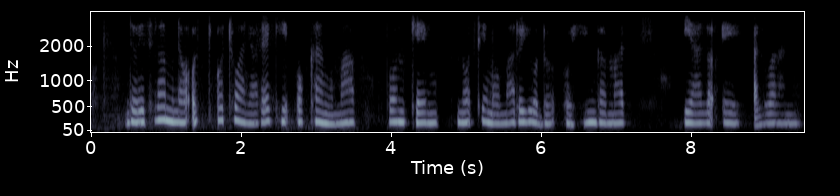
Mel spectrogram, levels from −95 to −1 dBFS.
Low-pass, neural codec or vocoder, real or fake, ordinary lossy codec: 3.6 kHz; codec, 24 kHz, 0.9 kbps, DualCodec; fake; AAC, 32 kbps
